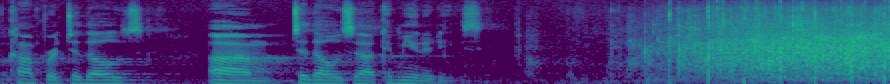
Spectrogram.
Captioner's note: applause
